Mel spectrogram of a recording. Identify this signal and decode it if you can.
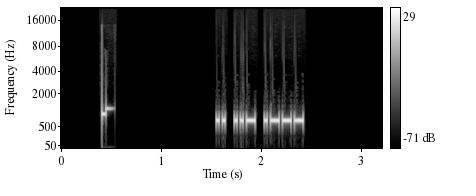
Morse code, heard as a keyed tone, about 40 wpm, 700 Hz. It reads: IUJ
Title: USA Call Sign Postfixes - 3 Letters 40wpm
